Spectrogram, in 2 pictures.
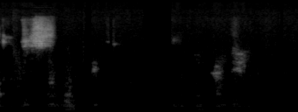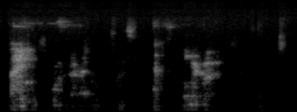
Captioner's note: people chattering indistinctly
